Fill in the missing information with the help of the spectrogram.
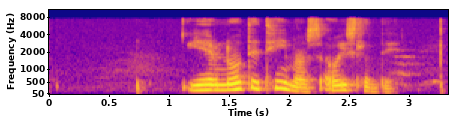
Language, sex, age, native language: Icelandic, female, 40-49, Icelandic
